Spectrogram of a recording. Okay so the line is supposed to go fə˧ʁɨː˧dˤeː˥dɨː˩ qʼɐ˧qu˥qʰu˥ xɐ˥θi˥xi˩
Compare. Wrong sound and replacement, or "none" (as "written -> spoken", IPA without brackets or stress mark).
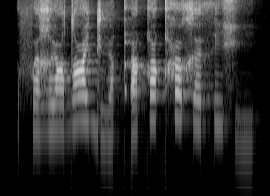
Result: ə˧ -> ɐ˧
